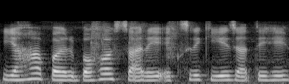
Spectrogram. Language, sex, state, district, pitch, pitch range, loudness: Hindi, female, Madhya Pradesh, Dhar, 200 Hz, 195-215 Hz, -16 LUFS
